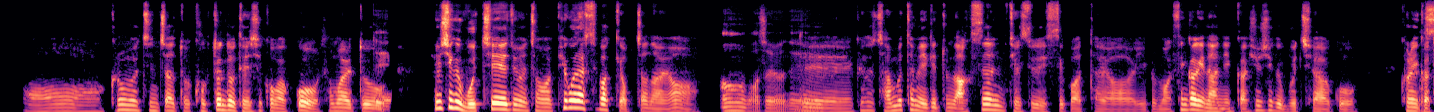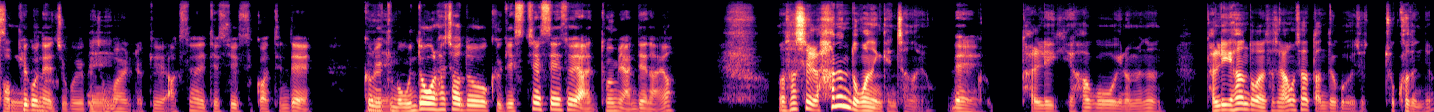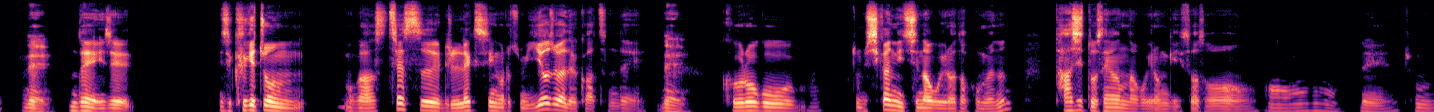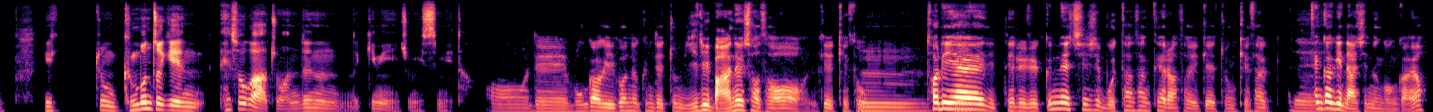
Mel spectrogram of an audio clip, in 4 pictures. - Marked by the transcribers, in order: tapping; in English: "relaxing으로"
- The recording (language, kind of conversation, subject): Korean, advice, 휴식할 때 몸은 쉬는데도 마음이 계속 불편한 이유는 무엇인가요?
